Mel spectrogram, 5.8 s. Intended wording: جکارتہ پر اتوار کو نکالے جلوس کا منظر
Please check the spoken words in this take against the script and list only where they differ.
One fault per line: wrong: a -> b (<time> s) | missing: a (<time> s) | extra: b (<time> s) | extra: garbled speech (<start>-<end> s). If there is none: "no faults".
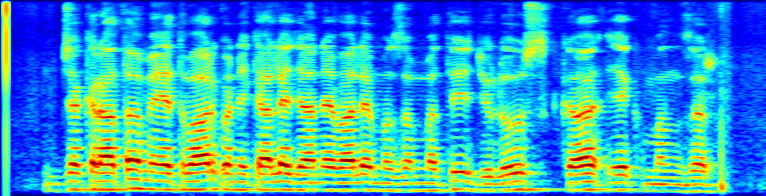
wrong: پر -> میں (1.1 s)
extra: جانے والے مذمتی (2.2 s)
extra: ایک (4.6 s)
